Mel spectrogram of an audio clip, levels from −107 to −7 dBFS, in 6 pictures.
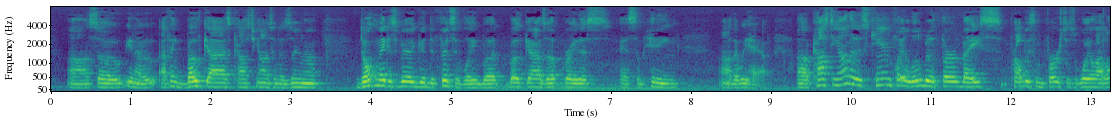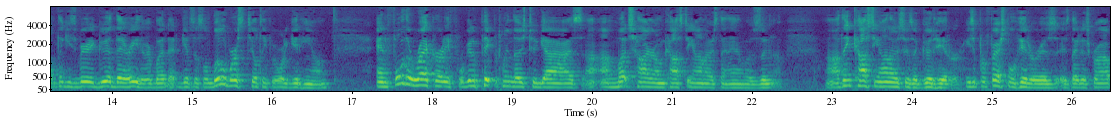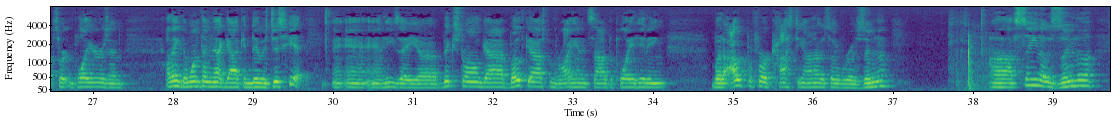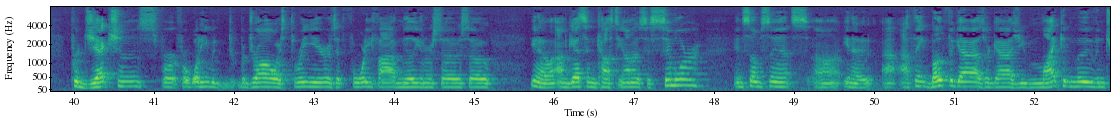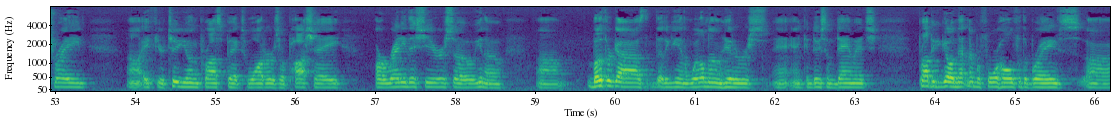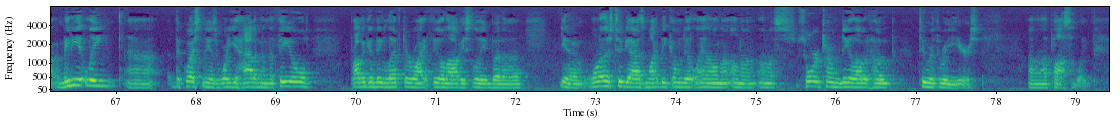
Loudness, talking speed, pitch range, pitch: -32 LUFS, 215 wpm, 140-160 Hz, 145 Hz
